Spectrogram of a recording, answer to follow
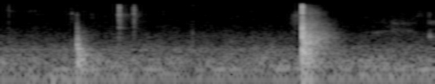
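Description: Keys pressed on a laptop keyboard: a few sharp clicks, a faint one about half a second in and a louder one about a second and a half in.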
